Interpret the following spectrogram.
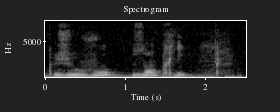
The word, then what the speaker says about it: je vous en prie: هنايا je vous en prie نديرو قاعدة الوصل ما بين vous و en بما انه اخر حرف هو الاس واول حرف من الكلمة اللي بعده فويل او حرف متحرك اللي هو le e دونك ننطقوها z. دونك je vous en prie.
